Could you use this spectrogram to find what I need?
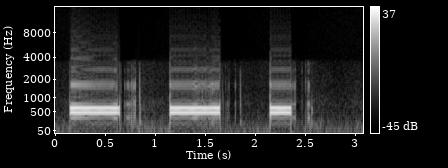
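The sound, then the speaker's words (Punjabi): Telephone line tone after a call disconnects partway through, sounding three steady, buzzy beeps of roughly equal length separated by short gaps, with faint noise in between. “ਤੁਹਾਡੀ ਕਾਲ ਮੇਰੇ ਖਿਆਲ ਨਾਲ ਵਿੱਚੇ ਹੀ disconnect ਹੋ ਗਈ ਹੈ”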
